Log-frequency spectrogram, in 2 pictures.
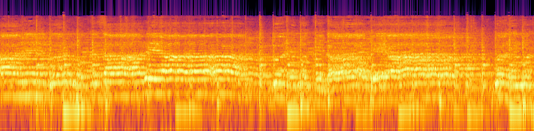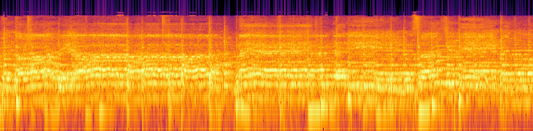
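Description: Kirtan music: a harmonium playing a held, wavering melody over a steady tabla rhythm.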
